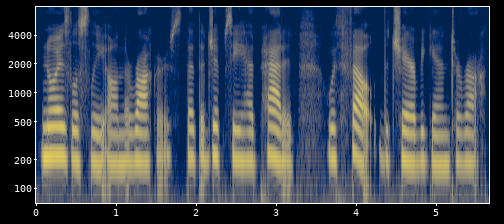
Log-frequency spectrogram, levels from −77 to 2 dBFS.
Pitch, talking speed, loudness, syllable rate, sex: 195 Hz, 170 wpm, -19 LUFS, 4.5 syllables/s, female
